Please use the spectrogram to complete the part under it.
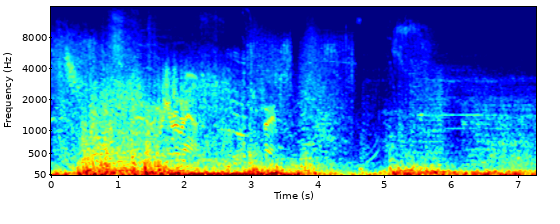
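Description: Heavy booming blasts from a Yamato cannon in StarCraft 2, loud and sustained with rumbling low-end explosions and bursts layered under a game-battle din that continues throughout.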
